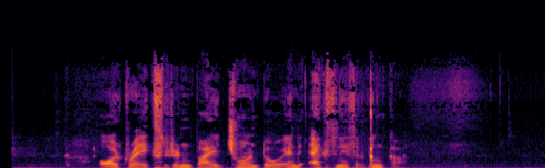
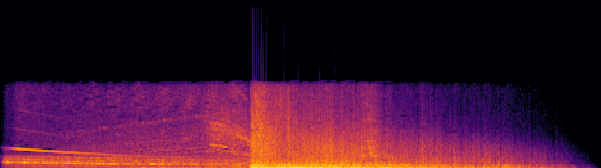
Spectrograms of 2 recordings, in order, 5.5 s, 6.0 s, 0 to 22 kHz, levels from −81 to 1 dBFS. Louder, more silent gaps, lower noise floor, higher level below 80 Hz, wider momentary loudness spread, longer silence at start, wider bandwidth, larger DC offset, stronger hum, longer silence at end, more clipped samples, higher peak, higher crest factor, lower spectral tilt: second, -25 LUFS vs -14 LUFS; neither; first, -56 dBFS vs -41 dBFS; second, -44 dBFS vs -26 dBFS; first, 22 LU vs 15 LU; first, 0.15 s vs 0 s; first, 16 kHz vs 11.5 kHz; neither; first, 50 Hz at -50 dBFS vs none; first, 0.75 s vs 0 s; neither; about the same, -2 dBFS vs 0 dBFS; first, 26 dB vs 14 dB; second, -3 dB/octave vs -5.5 dB/octave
